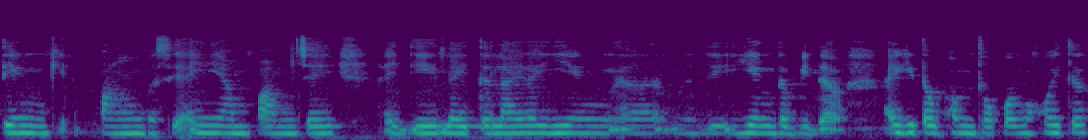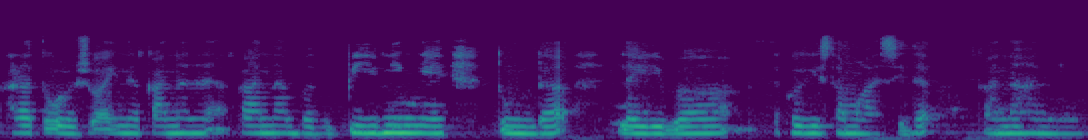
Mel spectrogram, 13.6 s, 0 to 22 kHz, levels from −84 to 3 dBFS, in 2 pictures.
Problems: background conversations at intervals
